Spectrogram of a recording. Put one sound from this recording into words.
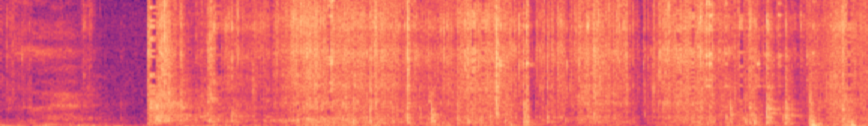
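A plastic bag crinkles and rustles in gloved hands.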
